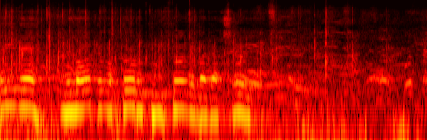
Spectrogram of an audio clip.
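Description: A man speaking in a raised voice in short phrases for about two and a half seconds, then a quieter stretch of background noise.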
